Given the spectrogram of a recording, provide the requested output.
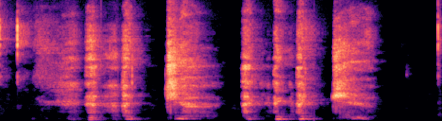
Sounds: Sneeze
